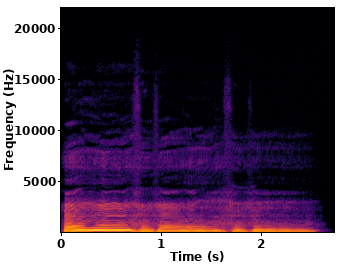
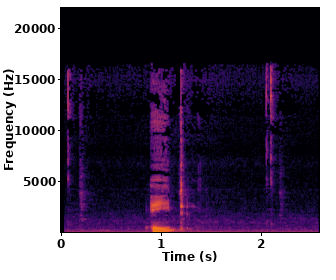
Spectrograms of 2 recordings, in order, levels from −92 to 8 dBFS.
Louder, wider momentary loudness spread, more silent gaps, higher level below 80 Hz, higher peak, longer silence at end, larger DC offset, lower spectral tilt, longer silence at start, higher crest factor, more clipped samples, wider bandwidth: first, -15 LUFS vs -28 LUFS; second, 14 LU vs 20 LU; neither; about the same, -52 dBFS vs -54 dBFS; first, -2 dBFS vs -6 dBFS; second, 0.2 s vs 0.45 s; neither; first, -10 dB/octave vs -5.5 dB/octave; about the same, 0 s vs 0.05 s; second, 12 dB vs 24 dB; neither; second, 4 kHz vs 17 kHz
